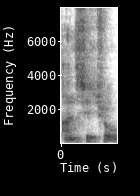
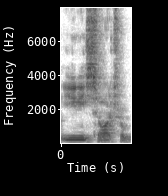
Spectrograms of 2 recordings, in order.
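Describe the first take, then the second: First: The word starts directly with 'un'. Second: The word has an extra syllable after 'u'. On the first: The speaker calls it right. "but it's uncitral" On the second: The speaker calls it wrong. "I call it unicitral before"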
